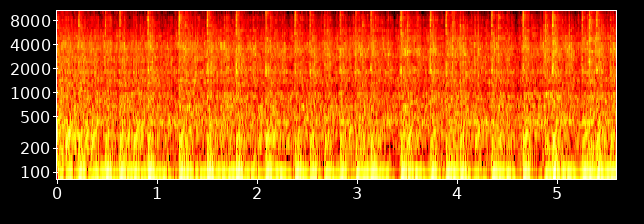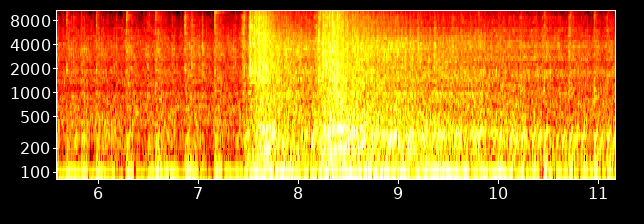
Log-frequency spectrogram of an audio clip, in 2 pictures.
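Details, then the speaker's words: 1979 Harley-Davidson Ironhead Sportster XL1000, first start after 25+ years unused: steady, loping V-twin idle with an even low thump, no misses, short blip around eight seconds; engine running healthy, normal idle. "yeah it's idly great I mean that's awesome 20 at least 25 years this bike has not been running on the road at all and we now have it running idling and it's just awesome"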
